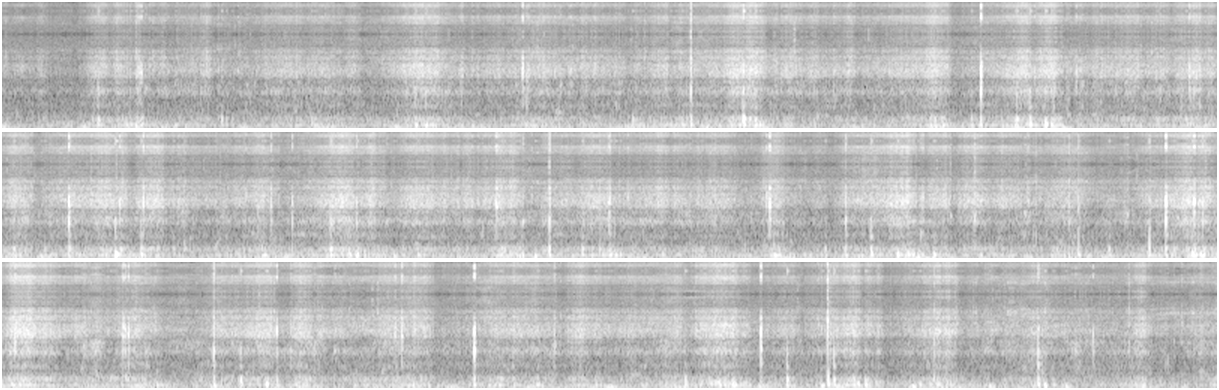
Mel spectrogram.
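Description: A paddle dips and splashes in calm water at a steady pace.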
